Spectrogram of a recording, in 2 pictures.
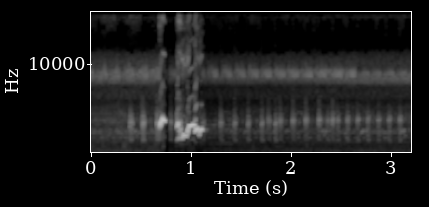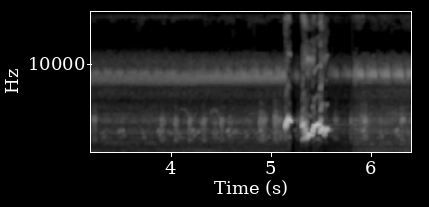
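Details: Sooty-headed bulbul lure song: two short warbled whistled phrases about four seconds apart. Steady rapid pulsed chatter and light background noise run between them.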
